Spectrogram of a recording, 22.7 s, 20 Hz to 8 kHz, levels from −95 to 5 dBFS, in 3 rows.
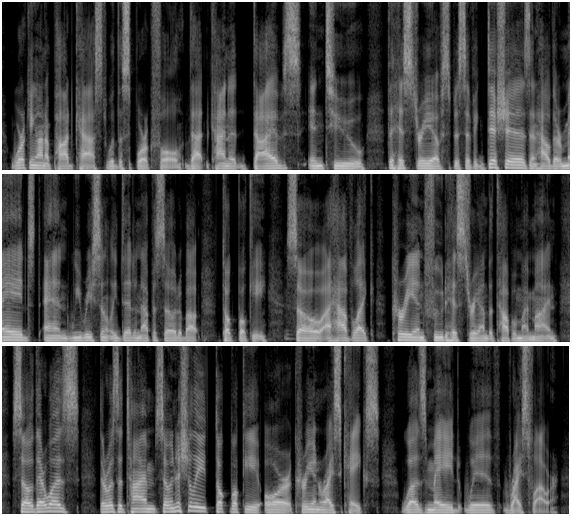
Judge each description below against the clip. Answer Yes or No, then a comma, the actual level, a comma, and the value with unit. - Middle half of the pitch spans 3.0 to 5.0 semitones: No, narrow, 2.6 semitones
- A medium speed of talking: Yes, average, 160 wpm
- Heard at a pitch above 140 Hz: No, low, 120 Hz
